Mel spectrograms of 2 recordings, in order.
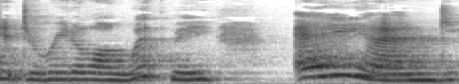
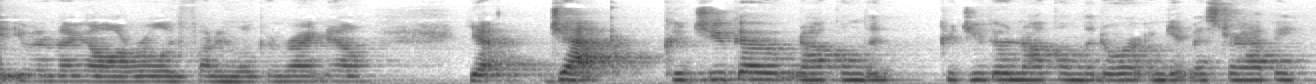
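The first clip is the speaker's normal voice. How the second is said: ordinary talk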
